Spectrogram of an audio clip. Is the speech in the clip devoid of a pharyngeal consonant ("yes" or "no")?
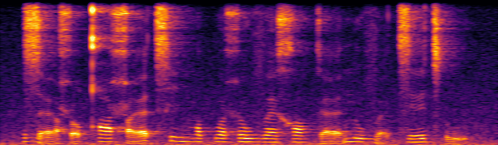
no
